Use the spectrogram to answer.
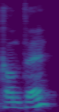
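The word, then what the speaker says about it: Kanté: in the sense that in French it's Kante, but in Malian it's Conte. And he is Mali. I think the name is Malian. It's a family name. So technically, it should be Conte.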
